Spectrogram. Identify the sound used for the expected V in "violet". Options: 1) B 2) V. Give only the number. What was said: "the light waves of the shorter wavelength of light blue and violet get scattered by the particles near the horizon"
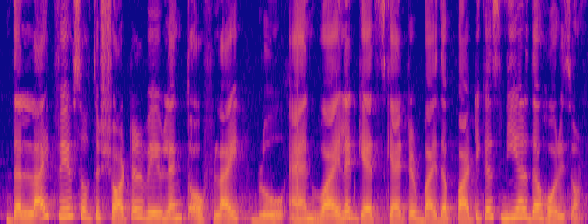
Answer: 2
